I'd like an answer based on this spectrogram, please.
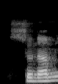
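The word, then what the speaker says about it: tsunami: मतलब बहुत सी चीजों को साइलेंट करना होता है, जैसे सुनामी होता है, अपन क्या तो सुनामी, टी बोलते हैं अपने लोग, रिस्क होता है अपने लोग क्या कहते हैं, रिस्क।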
